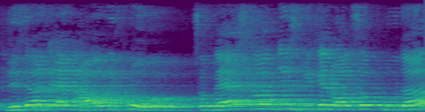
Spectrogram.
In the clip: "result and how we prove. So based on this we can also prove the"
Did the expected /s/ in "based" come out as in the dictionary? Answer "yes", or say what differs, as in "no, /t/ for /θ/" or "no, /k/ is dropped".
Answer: yes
